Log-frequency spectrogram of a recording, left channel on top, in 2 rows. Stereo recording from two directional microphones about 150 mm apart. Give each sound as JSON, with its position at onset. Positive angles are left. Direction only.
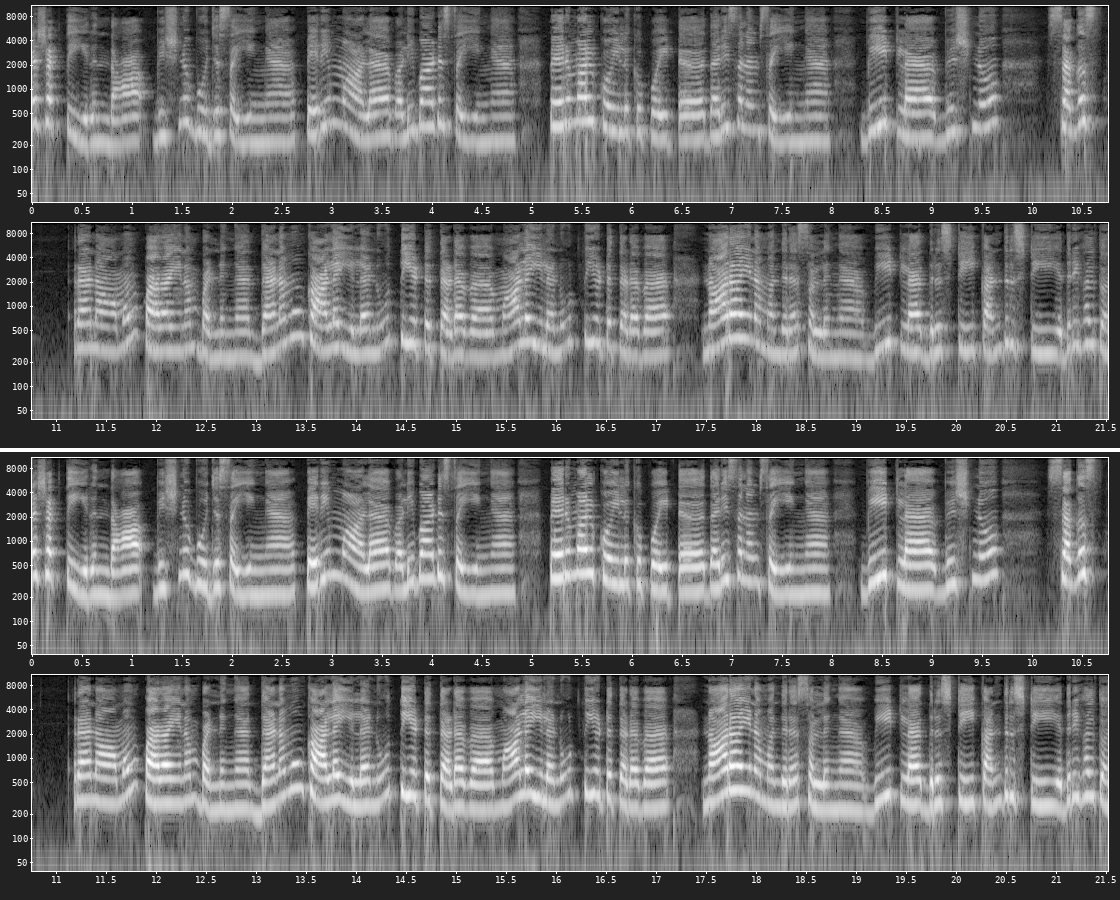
{"t": 0.0, "sound": "speech", "side_deg": -30}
